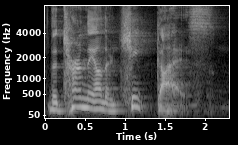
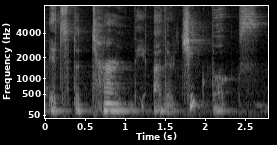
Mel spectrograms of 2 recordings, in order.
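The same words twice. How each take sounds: First: Said in the usual way. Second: "turn the other cheek" in a breathy voiceless whisper; hushed whisper. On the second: Real, not acted. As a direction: whisper the punchline to the room. Whispered punchline to congregation.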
